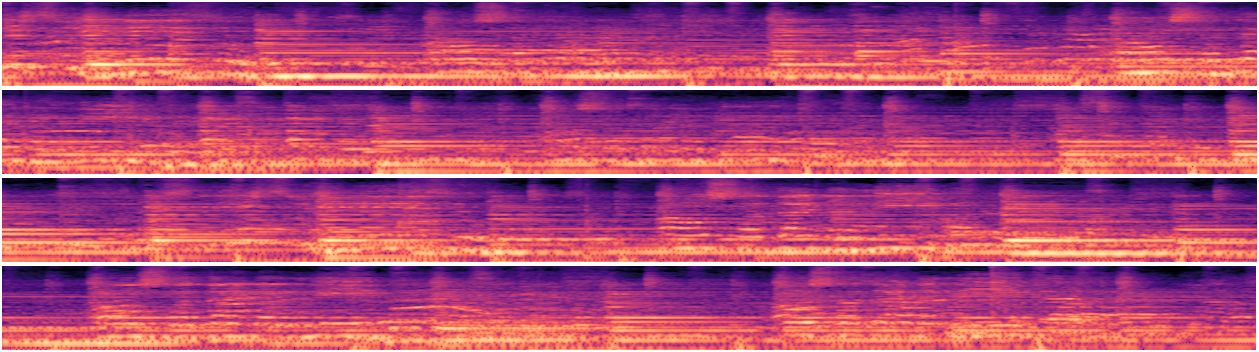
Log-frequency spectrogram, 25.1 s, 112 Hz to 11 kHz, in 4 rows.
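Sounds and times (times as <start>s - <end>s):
women singing: 0.0s - 8.2s, 19.4s - 25.0s
worship band with drums and bass: 0.0s - 25.0s.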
